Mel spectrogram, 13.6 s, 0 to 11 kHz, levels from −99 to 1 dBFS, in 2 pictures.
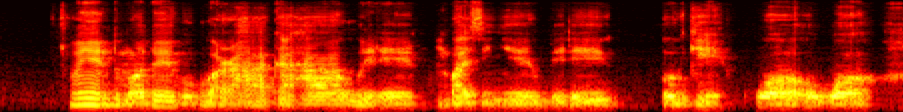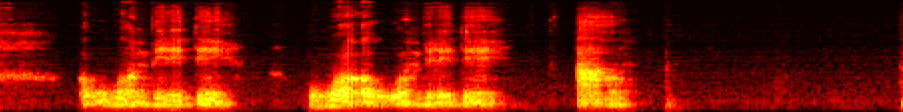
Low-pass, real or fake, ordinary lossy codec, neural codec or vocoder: none; fake; none; vocoder, 22.05 kHz, 80 mel bands, HiFi-GAN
